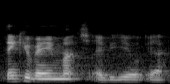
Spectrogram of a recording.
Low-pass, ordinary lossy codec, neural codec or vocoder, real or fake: none; none; none; real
